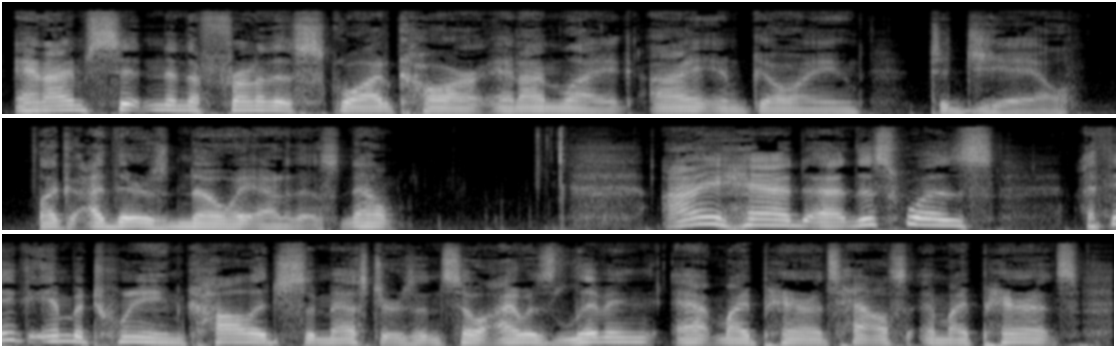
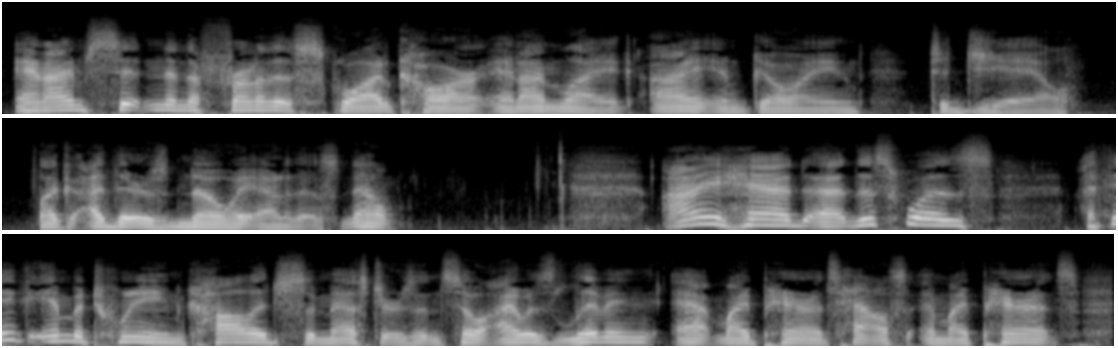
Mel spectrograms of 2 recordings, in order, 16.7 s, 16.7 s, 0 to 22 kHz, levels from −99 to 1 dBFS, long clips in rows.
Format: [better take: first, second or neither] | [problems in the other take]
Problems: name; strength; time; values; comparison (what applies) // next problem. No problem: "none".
first | muffled; slightly; fading above 3 kHz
